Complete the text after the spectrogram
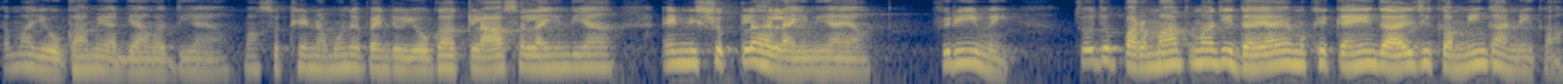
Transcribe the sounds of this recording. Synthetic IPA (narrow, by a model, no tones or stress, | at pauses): t̪ɐmãjoːɡamẽɐɠjãʋɐd̪ʱiaːɦjãmãːsʊʈʰenɐmuːnepɐ̃ɦɪ̃ɲd͡ʑojoːɡaklaːsɦɐlaːĩːn̆d̪iaːjãɛ̃ːnɪʃʊklɦɐlaːĩːn̆d̪ĩaːjãː | fɪɾiːmḛ̃ː | t͡ɕʰoːd͡ʑoːpɐɾmaːt̪mad͡ʑiːd̪ɐjaɦemũːkʰekɐ̃ɪ̃ɠaːl̤ɪd͡ʑiːkɐmĩkãːnẽkã̰ː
